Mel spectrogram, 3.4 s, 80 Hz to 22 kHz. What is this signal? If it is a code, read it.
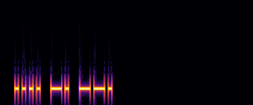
Morse code, heard as a keyed tone, about 25 wpm, 700 Hz. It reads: HNG
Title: USA Call Sign Postfixes - 3 Letters 25wpm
